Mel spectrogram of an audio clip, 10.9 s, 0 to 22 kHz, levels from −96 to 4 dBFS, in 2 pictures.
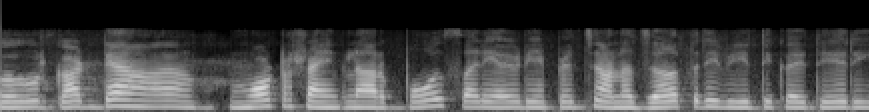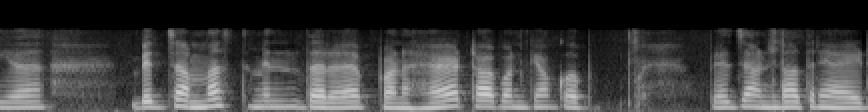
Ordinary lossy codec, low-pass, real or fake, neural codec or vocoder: none; 7.2 kHz; fake; codec, 16 kHz, 2 kbps, X-Codec, HuBERT features, trained on LibriSpeech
